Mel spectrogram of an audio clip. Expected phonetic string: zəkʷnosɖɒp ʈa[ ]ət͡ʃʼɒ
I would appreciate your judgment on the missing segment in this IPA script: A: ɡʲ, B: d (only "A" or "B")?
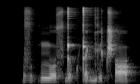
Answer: A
